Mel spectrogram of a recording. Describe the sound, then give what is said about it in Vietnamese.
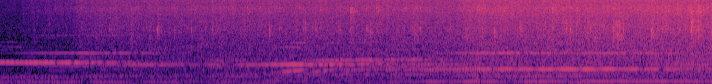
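Heavy rain pours down as a faint, steady hiss with scattered pattering drops, growing slightly denser toward the end; no thunder stands out. “Tiếng cười quỷ quái trên thành giếng vang lên, rồi sau đó là tiếng sấm sét và cơn mưa ầm ầm đổ xuống.”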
